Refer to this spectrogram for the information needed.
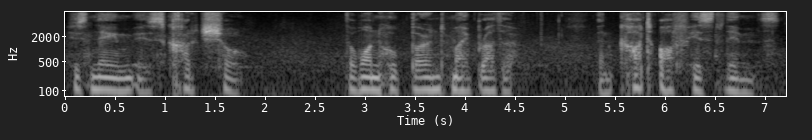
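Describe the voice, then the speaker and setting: Grieving, vengeful warrior monk. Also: male voice, lowish voice, little pitch movement, slow pace, a bit bright, slight background noise. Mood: grim, resolved. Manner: solemn, weighty, intense. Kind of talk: dramatic video game cutscene acting.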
